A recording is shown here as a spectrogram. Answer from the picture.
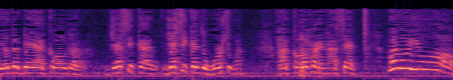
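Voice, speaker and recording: Over noticeable background noise, a woman talks at a fairly quick pace and fairly high pitch with very wide pitch swings. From South Texas (Benavides). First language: Spanish. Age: 70s. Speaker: family elder interviewee. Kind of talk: oral history interview. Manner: halting.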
